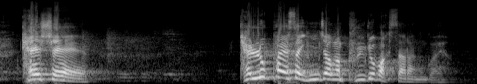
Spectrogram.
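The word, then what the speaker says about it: 게셰: 요새는 법이 바뀌었는지 모르겠는데 그걸 통과하신 분에게 불교 박사라는 칭호로 계쉐라고 이름을 줬는데. 뭐라고요? 계. 발음이 개셰.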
